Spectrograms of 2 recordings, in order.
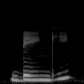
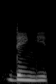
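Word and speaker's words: dengue: देखिए ये जो वर्ड है, इस वर्ड को ज़्यादातर हम डेंगू कहते हैं, बट in English this called भी डेंगी, नॉट अ डेंगू।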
